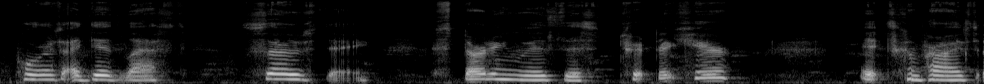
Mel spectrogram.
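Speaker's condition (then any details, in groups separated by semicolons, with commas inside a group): Dystonia; affects how speech sounds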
